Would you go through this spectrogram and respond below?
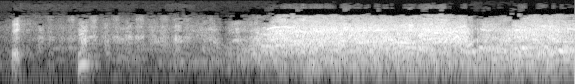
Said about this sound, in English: Where is the dog? I'll get him. Here, boy! I'm taking you for a walk. Now, don't rear up on me.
